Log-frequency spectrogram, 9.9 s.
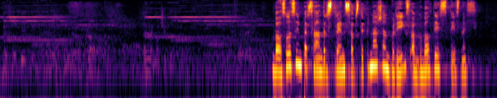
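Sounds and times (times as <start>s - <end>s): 
parliament voting bell ringing: 0.0s - 7.7s
low murmur of voices: 0.0s - 9.9s
speech: 0.3s - 0.8s, 2.9s - 3.9s, 5.4s - 9.6s.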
